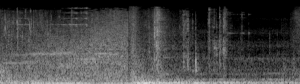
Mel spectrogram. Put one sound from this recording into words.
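A bullet smacks into a body with a wet crunch.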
